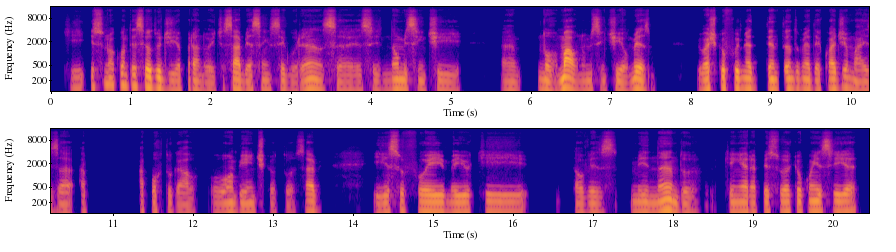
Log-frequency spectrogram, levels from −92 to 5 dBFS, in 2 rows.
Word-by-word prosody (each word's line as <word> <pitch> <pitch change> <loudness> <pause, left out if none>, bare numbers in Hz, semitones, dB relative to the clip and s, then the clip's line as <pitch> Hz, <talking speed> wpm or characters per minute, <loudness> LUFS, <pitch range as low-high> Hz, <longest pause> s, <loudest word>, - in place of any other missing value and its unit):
que 120 +1 -11
isso 130 0 -3
não 80 - +1
aconteceu 145 - +5
do 120 -2 +5
dia 100 -1 -4
para 100 0 -2
noite, 90 -1 -9
sabe? 105 -3 +3
Essa 100 +2 0
insegurança, 100 0 -1 0.2
esse 95 +1 -5
não 110 +2 0
me 105 -2 +2
sentir, 95 -1 -3 0.5
hã, 95 -1 -6 0.2
normal, 105 +2 +7
não 95 +1 -9
me 100 - -4
sentir 100 0 -5
eu 90 -2 0
mesmo. 105 -2 +4 0.5
Eu 105 +1 +1
acho 110 - +4
que - - +1
eu - - +9
fui 120 -2 +4
me 115 0 +2
a 115 - +5 0.2
tentando 110 +1 +2
me 115 - 0
adequar 110 +1 +2
demais 100 -5 -3
a 95 0 -4
a - - -10 0.7
a - - -9
Portugal, 90 0 -8 0.2
o 100 0 -4
ambiente 95 -1 -3
que - - -26
eu 90 - -9
estou, 90 - -15
sabe? 110 0 -1 0.7
E 95 +1 -5
isso 100 +3 -1
foi 105 0 +3
meio 105 0 0
que, 105 -1 -4 0.5
talvez 95 0 -6 0.2
minando 105 -2 +1 0.3
quem 105 -1 -2
era 100 0 +1
a - - -6
pessoa 105 +1 -2
que 105 - -20
eu - - +2
conhecia 110 0 +1
105 Hz, 165 wpm, -26 LUFS, 95-110 Hz, 0.7 s, eu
